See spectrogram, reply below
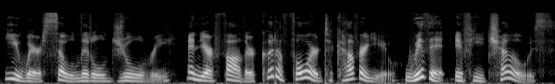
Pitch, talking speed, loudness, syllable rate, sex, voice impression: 195 Hz, 195 wpm, -19 LUFS, 4.8 syllables/s, female, feminine, adult-like, slightly powerful, intellectual, slightly intense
